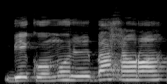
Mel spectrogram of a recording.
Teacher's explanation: میم کو لام کے ساتھ ملائیں گے، الف نہیں پڑھا جاتا، اور را کو جو ہے موٹا پڑھنا ہے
